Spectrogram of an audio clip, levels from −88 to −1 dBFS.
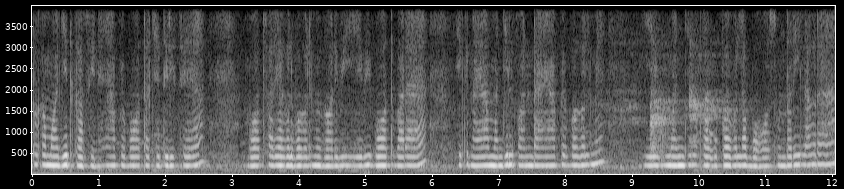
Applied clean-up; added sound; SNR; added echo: none; none; none; none.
